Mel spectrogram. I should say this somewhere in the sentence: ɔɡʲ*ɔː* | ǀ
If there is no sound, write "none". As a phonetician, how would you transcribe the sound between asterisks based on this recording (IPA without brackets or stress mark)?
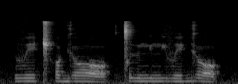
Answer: ɔː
